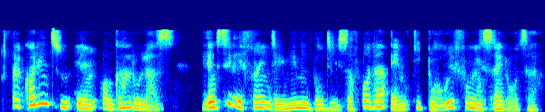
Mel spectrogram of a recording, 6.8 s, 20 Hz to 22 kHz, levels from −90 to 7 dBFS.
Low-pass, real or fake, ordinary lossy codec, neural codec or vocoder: 7.2 kHz; fake; AAC, 32 kbps; codec, 24 kHz, 1.5 kbps, HILCodec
